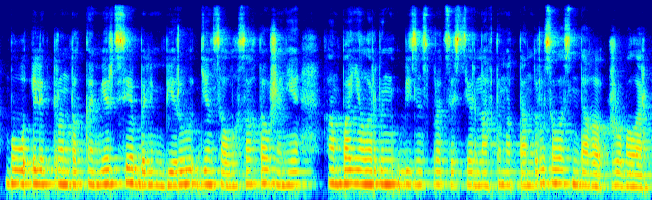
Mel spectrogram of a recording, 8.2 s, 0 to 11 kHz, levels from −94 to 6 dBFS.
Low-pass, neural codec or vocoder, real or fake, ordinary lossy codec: 9.9 kHz; none; real; none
